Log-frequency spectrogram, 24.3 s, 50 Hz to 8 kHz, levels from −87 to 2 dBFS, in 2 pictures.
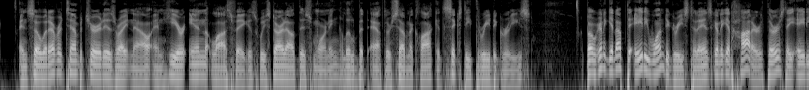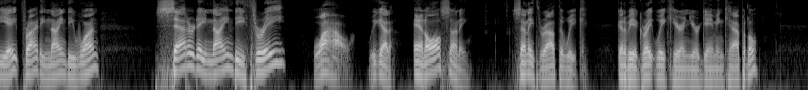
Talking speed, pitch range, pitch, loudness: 175 wpm, 90-125 Hz, 105 Hz, -28 LUFS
